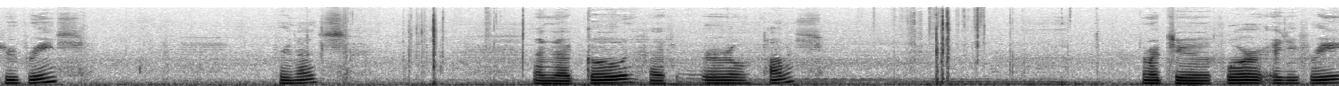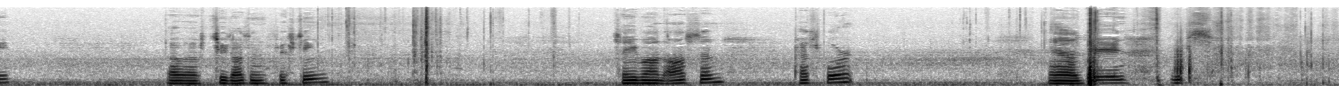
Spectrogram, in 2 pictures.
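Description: Stiff cards slide and rub against each other in someone's hands.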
